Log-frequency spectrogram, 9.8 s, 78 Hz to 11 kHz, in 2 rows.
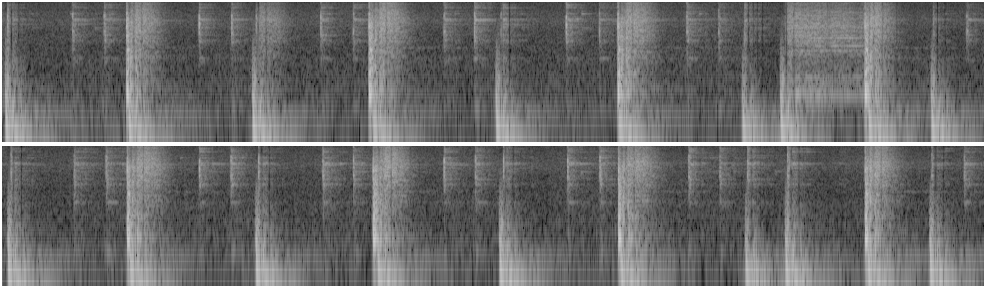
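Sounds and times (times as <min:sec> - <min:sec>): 
heavy step breakbeat: 0:00.0 - 0:09.8.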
